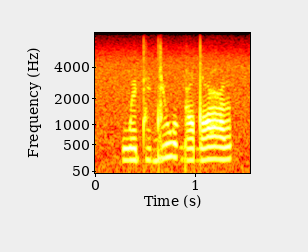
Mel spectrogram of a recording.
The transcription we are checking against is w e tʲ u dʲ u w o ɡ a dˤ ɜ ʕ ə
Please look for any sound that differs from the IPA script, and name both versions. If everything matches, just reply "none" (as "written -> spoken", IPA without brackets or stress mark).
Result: a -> ɐ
